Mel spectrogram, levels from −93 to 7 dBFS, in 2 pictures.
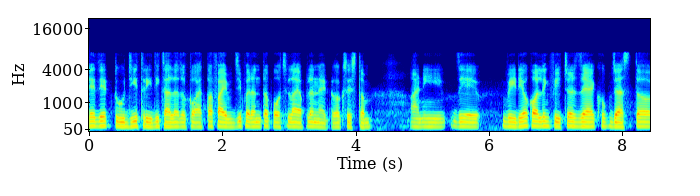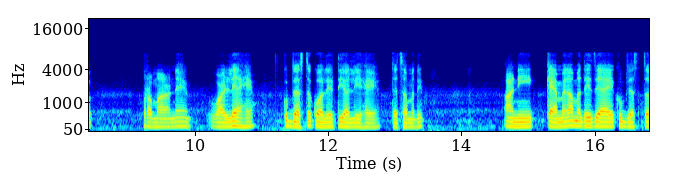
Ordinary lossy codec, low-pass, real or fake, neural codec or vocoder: none; 7.2 kHz; fake; codec, 16 kHz in and 24 kHz out, 0.9 kbps, LongCat-Audio-Codec, fine tuned four codebook decoder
